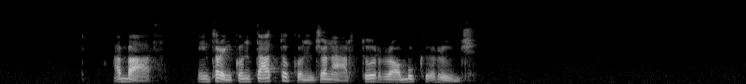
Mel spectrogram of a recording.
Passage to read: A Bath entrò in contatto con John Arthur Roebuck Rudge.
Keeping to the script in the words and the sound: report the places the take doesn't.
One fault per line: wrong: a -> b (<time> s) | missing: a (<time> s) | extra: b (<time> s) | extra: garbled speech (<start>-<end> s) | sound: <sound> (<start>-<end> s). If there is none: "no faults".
no faults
